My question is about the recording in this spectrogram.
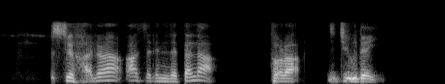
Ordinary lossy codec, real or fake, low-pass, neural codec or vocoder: Opus, 16 kbps; fake; 7.2 kHz; codec, 16 kHz, 0.5 kbps, FunCodec, trained on Chinese and English, 25 frames a second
